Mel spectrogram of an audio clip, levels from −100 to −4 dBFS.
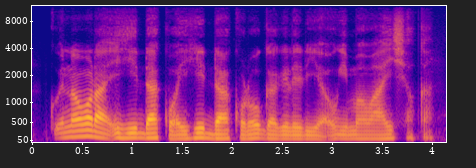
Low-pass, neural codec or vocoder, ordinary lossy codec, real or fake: none; codec, 24 kHz, 0.9 kbps, DualCodec; none; fake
